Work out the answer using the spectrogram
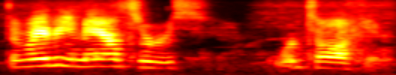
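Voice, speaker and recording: Angry woman fan, profane rant to camera, slow-paced, a bit high-pitched. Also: low-quality recording. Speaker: hockey fan.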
